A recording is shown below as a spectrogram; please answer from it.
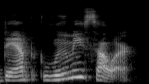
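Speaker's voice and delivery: plain reading voice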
